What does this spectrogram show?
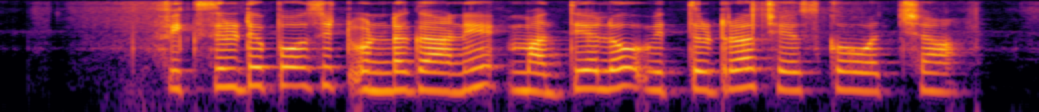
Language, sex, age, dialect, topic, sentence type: Telugu, female, 25-30, Utterandhra, banking, question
